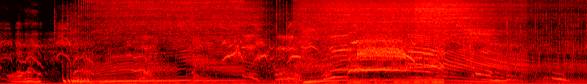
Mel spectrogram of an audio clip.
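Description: A chainsaw revs loudly.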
